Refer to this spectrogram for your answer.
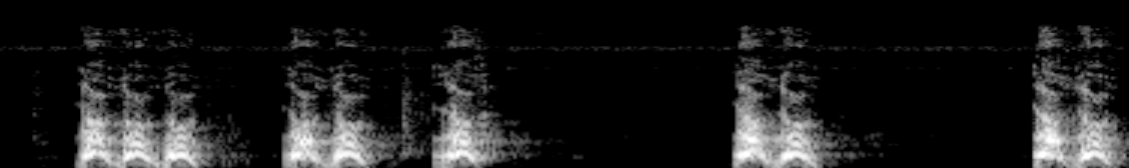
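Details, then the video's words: Dog guarding at night, giving deep barks in quick clusters of two or three, separated by short pauses of silence, with a faint steady high tone running in the background. "Night Guarding Dog"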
